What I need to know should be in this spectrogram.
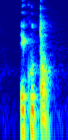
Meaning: present participle of écouter
- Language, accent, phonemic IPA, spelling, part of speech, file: French, France, /e.ku.tɑ̃/, écoutant, verb, LL-Q150 (fra)-écoutant.wav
